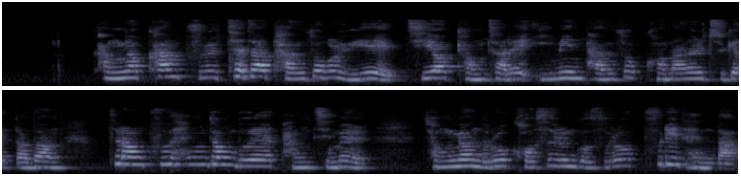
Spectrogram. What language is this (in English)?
Korean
